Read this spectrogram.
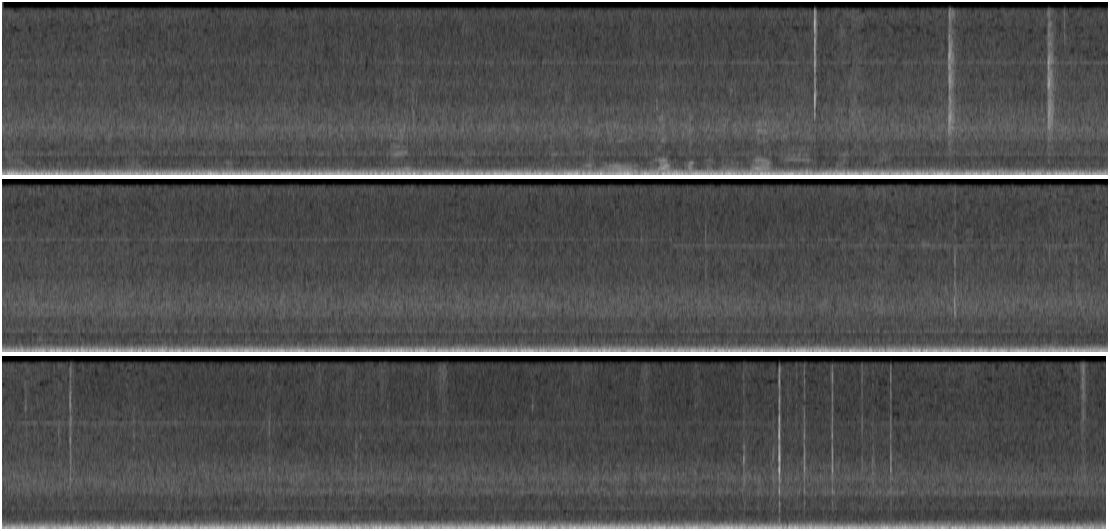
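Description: Jet engines roar in a steady, deep drone inside an airliner cabin in flight.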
